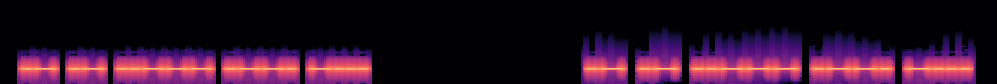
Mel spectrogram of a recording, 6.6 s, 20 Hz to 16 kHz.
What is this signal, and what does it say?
Morse code, heard as a keyed tone, about 29 wpm, 700 Hz. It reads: AA2PB AA2PB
